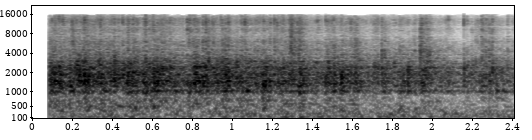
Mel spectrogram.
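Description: Steady crackly hiss with no bass in it, played through a car audio speaker setup of Audison APK 165 component speakers.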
